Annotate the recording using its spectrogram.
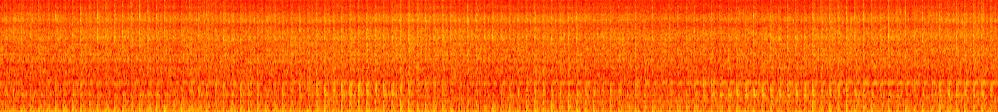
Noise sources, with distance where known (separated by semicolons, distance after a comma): jackhammer, near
